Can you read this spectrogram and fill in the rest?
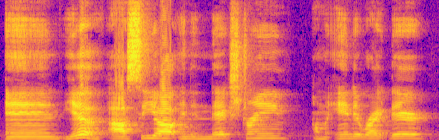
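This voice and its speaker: A man streaming tech content live, talking loosely and chatting with viewers, his voice tiring and going hoarse after hours of talk. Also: a little high, fairly even intonation, measured pace, bright, forceful tone, roomy sound. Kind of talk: casual live-stream chat.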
